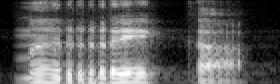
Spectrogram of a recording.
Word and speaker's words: mereka: Remember to pronounce the R uh, clearly. Mereka.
